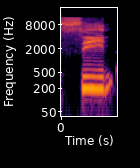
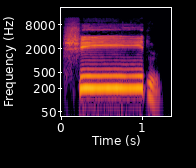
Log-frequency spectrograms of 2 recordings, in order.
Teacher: সিটির মতো দন্তের স উচ্চারণ হবে সিন, আর তারপরে যে এর উপরে 3টে নোক্তা আছে, এটাকে শিন, তালবের স্বর মতো উচ্চারণ করতে হবে, শিন।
